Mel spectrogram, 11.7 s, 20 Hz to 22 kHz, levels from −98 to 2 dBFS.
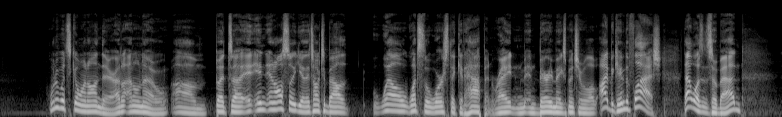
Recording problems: none

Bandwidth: 14.5 kHz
